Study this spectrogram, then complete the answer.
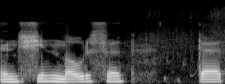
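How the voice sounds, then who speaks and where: In a Portuguese accent, a man with a medium pitch speaks at a very slow pace with monotone, flat intonation. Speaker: YouTuber reading aloud. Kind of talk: reading aloud; casual chat. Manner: halting, stumbles over words.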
